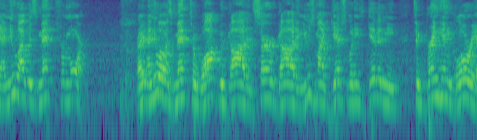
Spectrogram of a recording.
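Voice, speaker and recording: An echoey, slightly distant recording of an American man in his forties preaching his own story. His voice sits a little high for a man. He talks informally and pokes fun at himself as he goes, with faint noise underneath. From Maine, United States. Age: 40s. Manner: informal, self-deprecating, joking. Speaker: guest speaker giving testimony at church. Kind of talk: personal testimony preached to a live audience. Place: large echoey indoor room, speaking to a gathering.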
